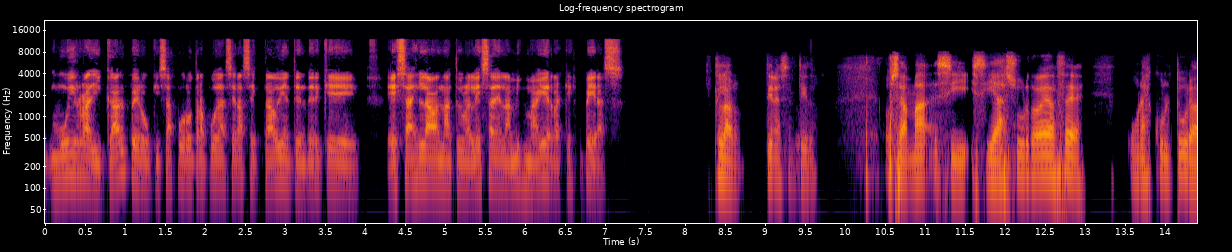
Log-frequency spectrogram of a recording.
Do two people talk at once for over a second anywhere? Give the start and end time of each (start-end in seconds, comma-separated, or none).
none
